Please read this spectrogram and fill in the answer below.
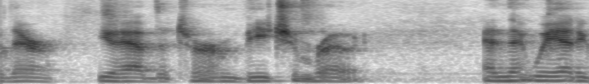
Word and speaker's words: Beauchamp: had to go down beecham road which is really beauchamp road to but pronounced speech and because a family by the name of beecham lived off of that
